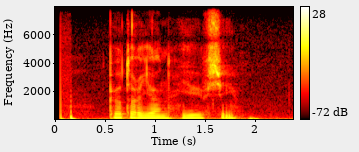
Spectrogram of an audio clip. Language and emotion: Russian, neutral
